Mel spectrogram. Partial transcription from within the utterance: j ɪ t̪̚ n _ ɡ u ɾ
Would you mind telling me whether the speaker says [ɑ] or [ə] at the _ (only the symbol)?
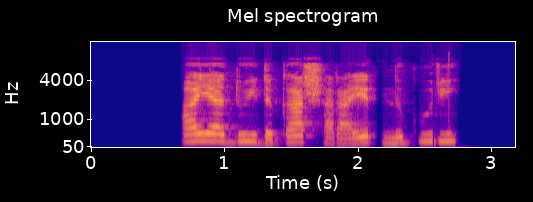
ə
